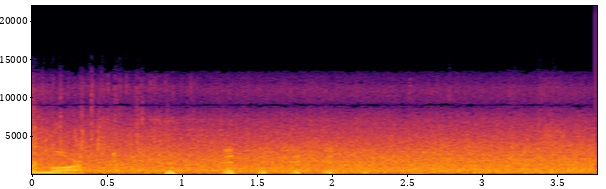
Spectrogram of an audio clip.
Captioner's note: chuckling; water flowing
